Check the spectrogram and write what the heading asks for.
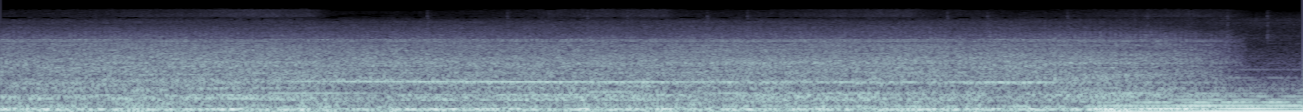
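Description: Turboprop airplane engine and propeller running close by: a loud, steady, dense noise with a faint high whine. Steady music tones come in near the end.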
